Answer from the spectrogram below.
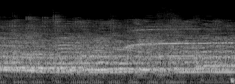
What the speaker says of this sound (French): Applaudissements donc pour Emmanuel de Boisson.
